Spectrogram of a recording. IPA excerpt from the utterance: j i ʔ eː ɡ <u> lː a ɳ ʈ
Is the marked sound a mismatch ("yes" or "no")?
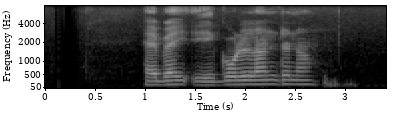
yes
